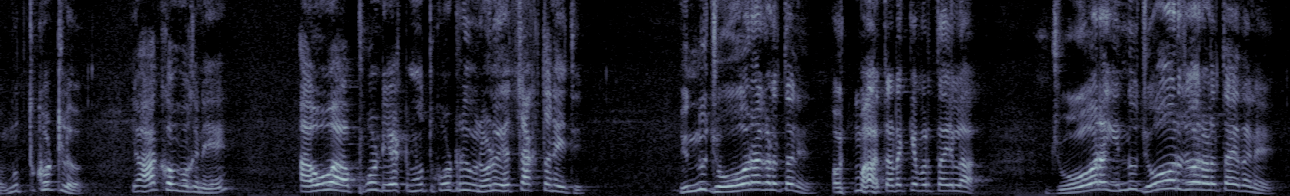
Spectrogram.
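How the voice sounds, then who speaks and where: A man giving a storytelling sermon, asking his listeners questions and dropping soft and low for tender moments. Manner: slowly chants a verse. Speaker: preacher.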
